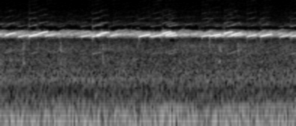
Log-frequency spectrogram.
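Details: Frogs calling at dusk: a dense, high-pitched chorus of overlapping chirps forms a steady trilling band, pulsing in brief swells about twice a second, with fainter sharp notes above and a soft low rumble underneath.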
